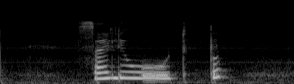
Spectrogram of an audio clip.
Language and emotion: Russian, positive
